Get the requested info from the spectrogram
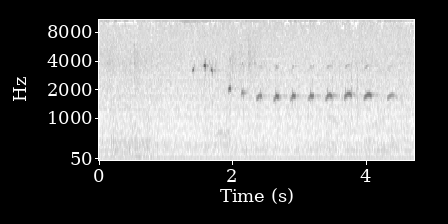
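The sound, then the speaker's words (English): Robert Troll, a pet at the zoo, whistles a quick run of about ten short, bright notes in a steady rhythm, starting with a few faint chirps and growing clearer, with no talking over it. “Yeah, he'd rather whistle than eat, I think.”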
